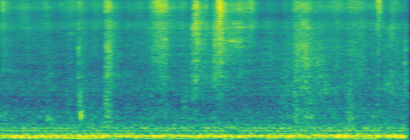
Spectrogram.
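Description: A steady low hum in a quiet room, with a few faint soft rustles and clicks of Bible pages being turned.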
